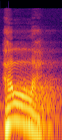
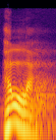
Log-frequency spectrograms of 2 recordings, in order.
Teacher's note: Yaquluna hal dalam sukun bertemu lam, ini hampir sama dengan idgham mimi, tetapi ini namanya bacaan idgham mislain, bertemunya 2 huruf sama, yang pertama sukun, tetapi cara membacanya cukup memasukkan tanpa disertai mendengung, namanya bacaan idgham mislain, hanya masuk pada huruf lam berikutnya.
